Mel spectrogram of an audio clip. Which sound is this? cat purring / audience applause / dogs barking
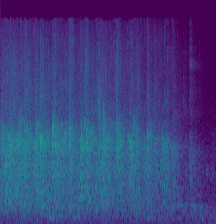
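audience applause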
